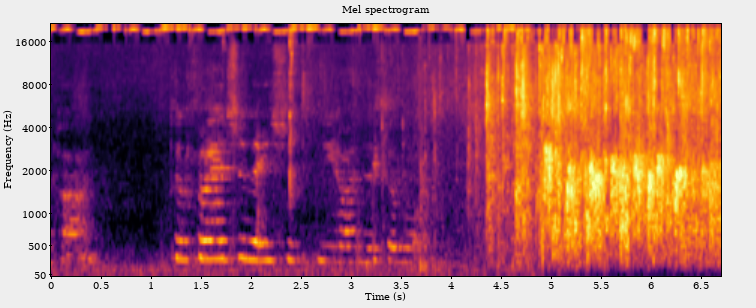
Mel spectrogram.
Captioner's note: applause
